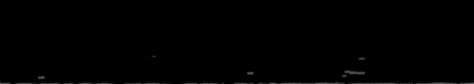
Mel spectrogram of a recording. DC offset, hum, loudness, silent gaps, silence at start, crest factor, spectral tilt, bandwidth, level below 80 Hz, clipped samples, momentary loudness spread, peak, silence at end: under 0.1%; none; -61 LUFS; 2.26-2.34 s; 0 s; 10 dB; -7 dB/octave; 7.6 kHz; -70 dBFS; under 0.1%; 9 LU; -42 dBFS; 0 s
